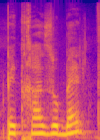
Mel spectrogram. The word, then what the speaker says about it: Petra Zobelt: Petra Zobelt. – C'est ça, tu le prononces très très bien. – Peut-être que je prononce mieux le breton que l'anglais, finalement. Issu de ton quatrième album, Velmavin. Petra Zobelt, qui signifie « Que s'est-il passé ?» Que s'est-il passé, ouais.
